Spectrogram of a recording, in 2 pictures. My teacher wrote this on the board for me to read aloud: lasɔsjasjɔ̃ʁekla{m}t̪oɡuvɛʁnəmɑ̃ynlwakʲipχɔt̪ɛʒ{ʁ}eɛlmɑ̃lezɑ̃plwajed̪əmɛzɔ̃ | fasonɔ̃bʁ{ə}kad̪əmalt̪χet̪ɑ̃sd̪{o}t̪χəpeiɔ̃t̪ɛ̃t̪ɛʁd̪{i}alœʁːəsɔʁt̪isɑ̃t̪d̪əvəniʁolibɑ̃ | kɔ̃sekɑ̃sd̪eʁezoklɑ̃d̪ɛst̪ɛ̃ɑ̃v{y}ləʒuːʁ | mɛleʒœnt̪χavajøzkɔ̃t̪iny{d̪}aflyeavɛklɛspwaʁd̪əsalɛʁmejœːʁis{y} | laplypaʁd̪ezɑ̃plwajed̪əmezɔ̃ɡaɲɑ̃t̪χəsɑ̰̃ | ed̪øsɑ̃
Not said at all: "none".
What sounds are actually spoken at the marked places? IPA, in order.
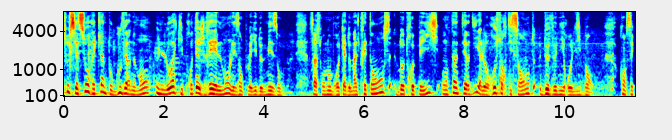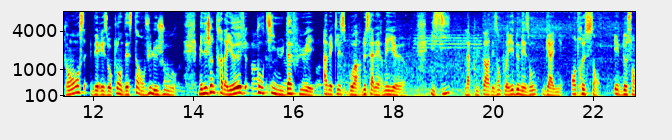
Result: m, ʁ, ə, o, i, y, d̪, i

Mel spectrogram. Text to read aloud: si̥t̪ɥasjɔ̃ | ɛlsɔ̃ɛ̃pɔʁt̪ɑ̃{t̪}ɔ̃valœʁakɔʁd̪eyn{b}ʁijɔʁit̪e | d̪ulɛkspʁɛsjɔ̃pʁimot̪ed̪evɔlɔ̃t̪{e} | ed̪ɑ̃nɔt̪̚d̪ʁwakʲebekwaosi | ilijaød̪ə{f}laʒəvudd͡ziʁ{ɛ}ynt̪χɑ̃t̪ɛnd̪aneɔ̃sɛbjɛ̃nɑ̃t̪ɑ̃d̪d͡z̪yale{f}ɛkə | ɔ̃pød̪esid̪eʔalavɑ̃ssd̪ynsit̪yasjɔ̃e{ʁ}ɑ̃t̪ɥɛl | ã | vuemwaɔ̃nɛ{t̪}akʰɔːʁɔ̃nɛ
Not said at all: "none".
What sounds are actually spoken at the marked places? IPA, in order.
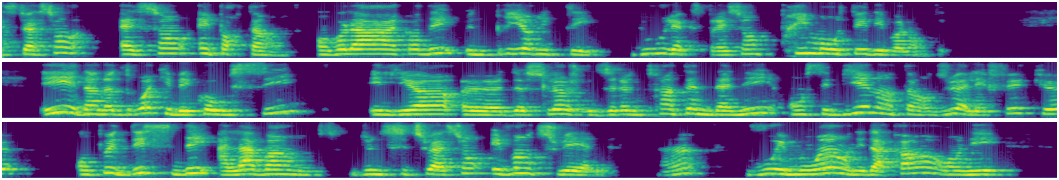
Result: t̪, p, e, s, ɛ, f, v, d̪

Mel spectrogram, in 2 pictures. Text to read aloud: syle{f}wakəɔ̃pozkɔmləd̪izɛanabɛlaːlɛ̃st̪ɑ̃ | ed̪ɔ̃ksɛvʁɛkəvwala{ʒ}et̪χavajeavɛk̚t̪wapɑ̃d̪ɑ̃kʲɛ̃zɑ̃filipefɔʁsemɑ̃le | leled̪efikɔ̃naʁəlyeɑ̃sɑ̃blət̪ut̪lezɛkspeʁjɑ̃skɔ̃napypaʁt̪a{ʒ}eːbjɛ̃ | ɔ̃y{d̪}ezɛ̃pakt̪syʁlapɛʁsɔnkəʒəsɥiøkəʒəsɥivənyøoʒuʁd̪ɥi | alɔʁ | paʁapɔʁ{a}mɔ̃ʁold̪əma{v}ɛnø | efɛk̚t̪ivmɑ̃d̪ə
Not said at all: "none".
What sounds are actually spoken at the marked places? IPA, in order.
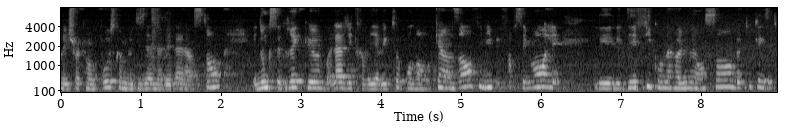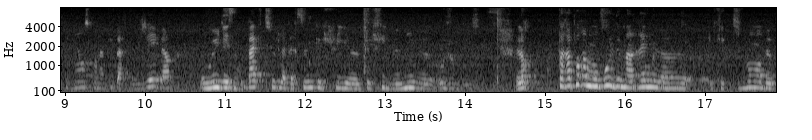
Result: ʃ, ʒ, ʒ, d̪, a, ʁ

